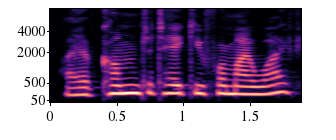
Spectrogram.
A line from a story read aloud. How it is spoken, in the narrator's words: said, in a melodious voice that pulled at the girl's heart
